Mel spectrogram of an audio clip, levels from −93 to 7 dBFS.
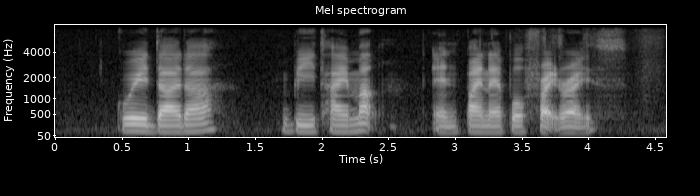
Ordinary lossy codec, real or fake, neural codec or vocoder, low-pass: none; real; none; 7.2 kHz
